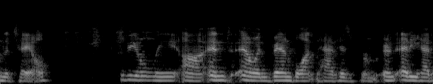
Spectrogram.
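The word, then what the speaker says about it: Van Blundht: And it's this guy named Eddie Van Blunt, who sure, the H is silent.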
